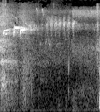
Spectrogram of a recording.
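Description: Near silence: faint open-air ambience, with a faint high bird chirp near the start.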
